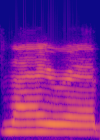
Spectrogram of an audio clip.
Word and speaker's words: NAREB: That's NAREB.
